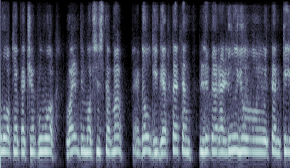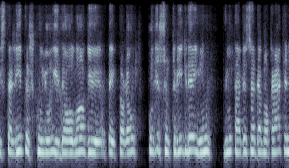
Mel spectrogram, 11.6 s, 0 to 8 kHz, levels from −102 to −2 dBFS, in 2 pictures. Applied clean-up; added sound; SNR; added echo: neural mask model DeepFilterNet 3.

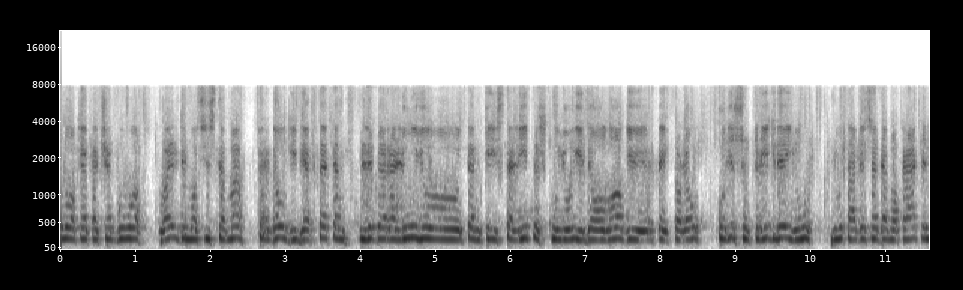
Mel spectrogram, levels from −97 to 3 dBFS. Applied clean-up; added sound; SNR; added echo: neural separator model SepFormer DNS4.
